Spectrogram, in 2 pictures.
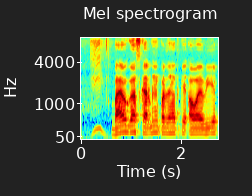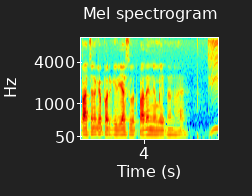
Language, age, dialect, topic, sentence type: Bhojpuri, 18-24, Southern / Standard, agriculture, statement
